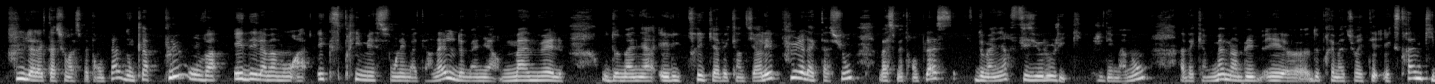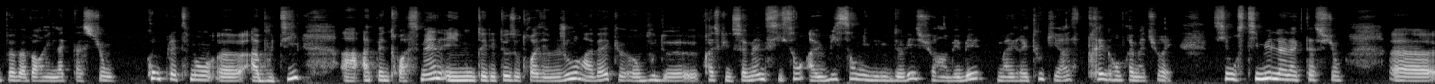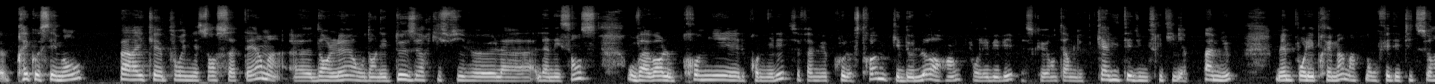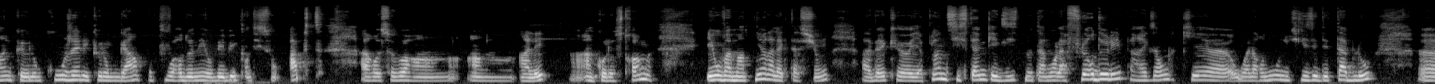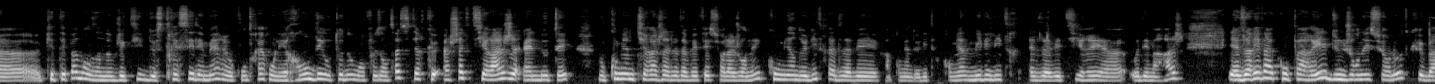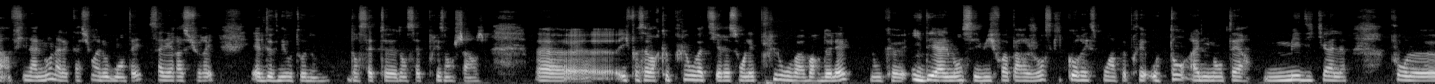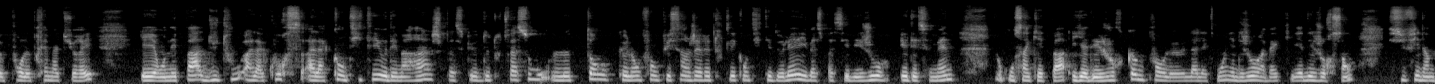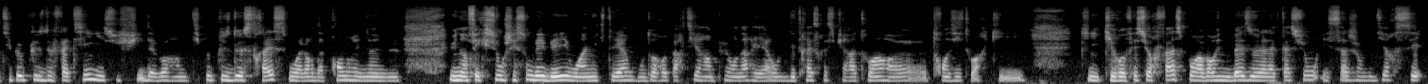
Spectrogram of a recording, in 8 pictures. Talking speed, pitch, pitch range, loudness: 245 wpm, 195 Hz, 180-215 Hz, -17 LUFS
